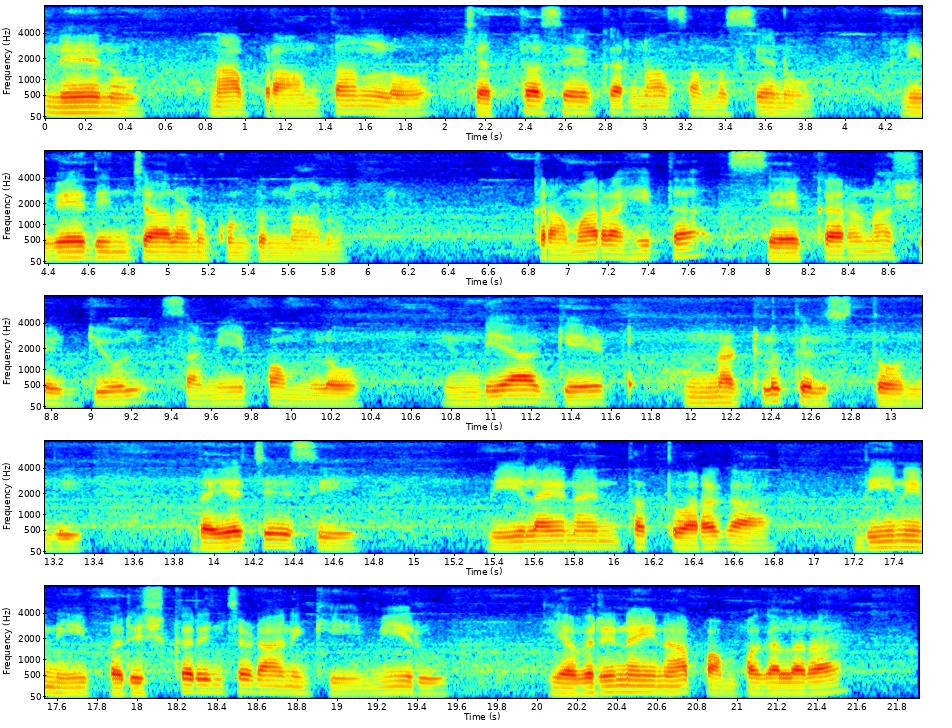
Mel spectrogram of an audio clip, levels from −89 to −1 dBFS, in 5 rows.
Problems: constant background noise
